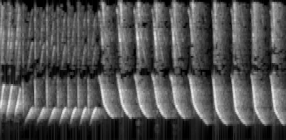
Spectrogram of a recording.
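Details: Young canary in strong singing form, with a sharp-voiced song used as a tutor to lure and teach young or lazy canaries to sing. It opens with rapid sweeping chirps, then a run of loud, high, down-slurred whistled notes repeated about twice a second.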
